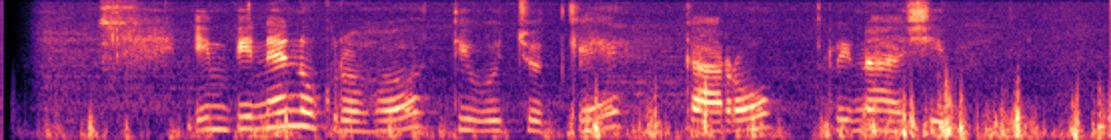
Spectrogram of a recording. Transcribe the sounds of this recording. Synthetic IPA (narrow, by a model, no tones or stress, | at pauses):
ʔimpinenuɡ̥ɾɔɦɔd̪̥i̤wud̥ʒ̥ṳt̪̚kekaɾorinaɦaʃɪm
